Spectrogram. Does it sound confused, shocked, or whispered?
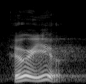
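confused. It is said in a confused tone.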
